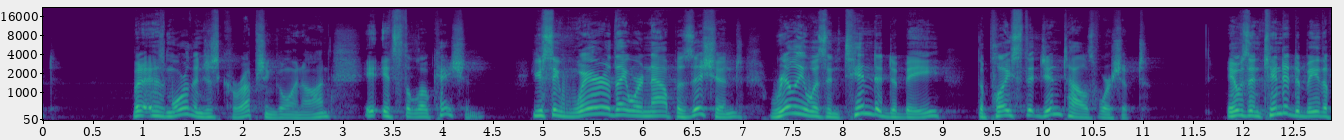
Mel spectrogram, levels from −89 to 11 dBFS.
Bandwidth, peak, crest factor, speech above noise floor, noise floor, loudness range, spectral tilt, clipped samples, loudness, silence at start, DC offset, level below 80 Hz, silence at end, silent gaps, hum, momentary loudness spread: over 20 kHz; -10 dBFS; 20 dB; 52 dB; -80 dBFS; 5 LU; -4 dB/octave; under 0.1%; -28 LUFS; 0.9 s; under 0.1%; -68 dBFS; 0 s; none; none; 10 LU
